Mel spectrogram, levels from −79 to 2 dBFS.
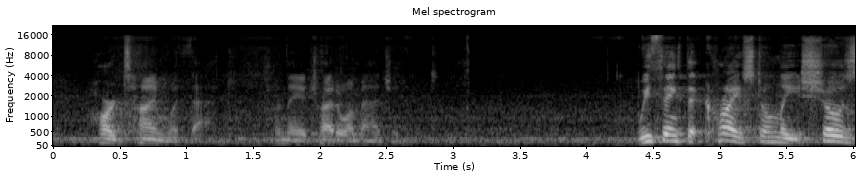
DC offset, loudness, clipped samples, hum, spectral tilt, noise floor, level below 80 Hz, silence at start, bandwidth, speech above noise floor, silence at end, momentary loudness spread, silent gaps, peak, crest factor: under 0.1%; -27 LUFS; under 0.1%; none; -4.5 dB/octave; -49 dBFS; -74 dBFS; 0 s; 15.5 kHz; 22 dB; 0 s; 25 LU; none; -10 dBFS; 20 dB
